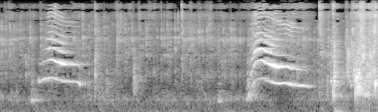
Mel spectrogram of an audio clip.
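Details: During a first-ever bath before his move to a new home, kitten Joe gives two long, clean meows that climb and then fall, separated by quiet water trickling, with a splash at the end.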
